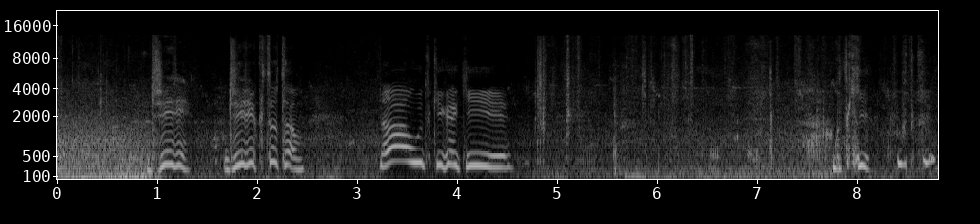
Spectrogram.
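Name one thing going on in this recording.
A young woman calls out to a dog in a lively, high voice.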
